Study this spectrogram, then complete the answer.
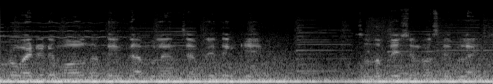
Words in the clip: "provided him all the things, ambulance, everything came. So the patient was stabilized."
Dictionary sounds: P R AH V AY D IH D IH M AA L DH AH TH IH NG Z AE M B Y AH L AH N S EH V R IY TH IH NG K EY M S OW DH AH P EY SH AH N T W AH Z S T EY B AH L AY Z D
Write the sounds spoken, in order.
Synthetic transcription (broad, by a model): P R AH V AY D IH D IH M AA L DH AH T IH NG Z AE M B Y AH L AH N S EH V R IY T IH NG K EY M S OW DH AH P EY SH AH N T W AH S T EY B L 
